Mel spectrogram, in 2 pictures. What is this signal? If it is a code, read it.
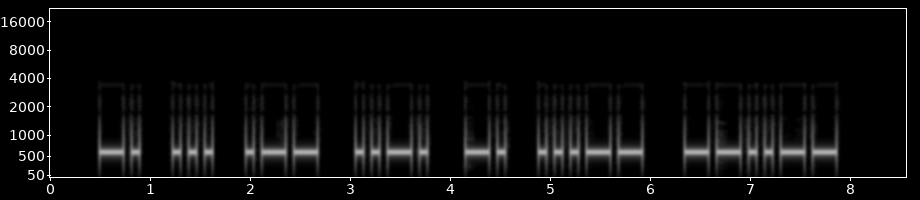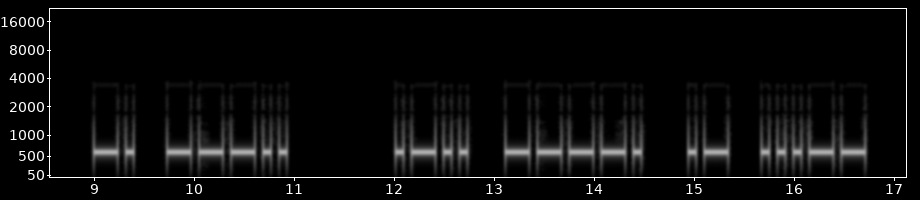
Morse code, heard as a keyed tone, about 15 wpm, spaced as for 12 wpm, 600 Hz. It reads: NSWFN3, N8 L9A3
